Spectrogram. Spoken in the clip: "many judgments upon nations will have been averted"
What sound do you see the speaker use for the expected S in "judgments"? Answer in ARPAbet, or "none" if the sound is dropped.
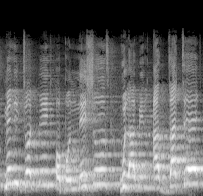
none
